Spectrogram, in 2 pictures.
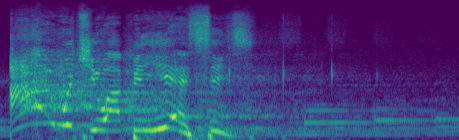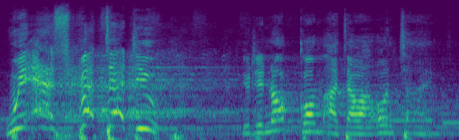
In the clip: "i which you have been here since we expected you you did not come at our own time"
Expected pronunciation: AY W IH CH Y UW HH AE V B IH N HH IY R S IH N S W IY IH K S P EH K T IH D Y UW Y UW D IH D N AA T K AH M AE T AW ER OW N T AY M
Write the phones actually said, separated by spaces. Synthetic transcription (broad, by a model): AY W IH CH Y UW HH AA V B IH N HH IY S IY S W IY IH K S P EH K T IH D Y UW Y UW D IH D N AA T K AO M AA T AW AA OW N T AY M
